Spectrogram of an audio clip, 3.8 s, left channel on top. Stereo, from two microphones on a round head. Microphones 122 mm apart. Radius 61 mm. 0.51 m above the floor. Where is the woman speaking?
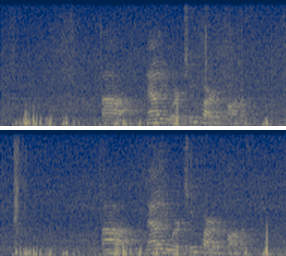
50° left (ahead or behind), 3.5 m.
